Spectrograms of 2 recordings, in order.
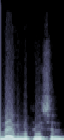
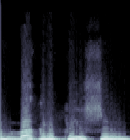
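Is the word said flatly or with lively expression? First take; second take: flatly; lively. First: The word is said flatly, without expression. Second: The word is said with lively, animated expression. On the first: The word fails to convey its meaning. The speaker calls it wrong. "The magnificent word never translates and transmits the meaning" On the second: The word conveys the grandeur it describes. The speaker calls it right. "when you add life into that word"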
